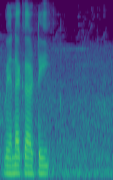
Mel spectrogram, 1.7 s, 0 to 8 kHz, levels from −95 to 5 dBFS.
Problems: constant background noise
